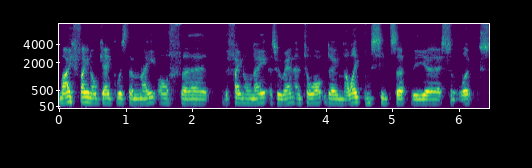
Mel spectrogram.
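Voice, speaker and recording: A man talks with a Dundee accent at medium pitch. His pace is moderate. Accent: Scottish (Dundee area). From Scotland. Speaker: music photographer. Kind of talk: casual chat. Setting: video call.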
